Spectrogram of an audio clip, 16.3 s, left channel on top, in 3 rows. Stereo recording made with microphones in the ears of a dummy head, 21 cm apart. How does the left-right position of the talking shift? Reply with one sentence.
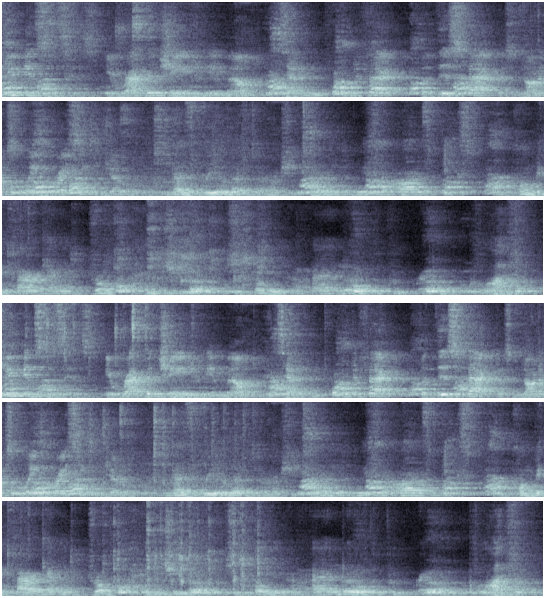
In this clip you hear the talking move from right to left and back again.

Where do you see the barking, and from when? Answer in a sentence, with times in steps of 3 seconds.
In this clip you hear the barking on the left from 0 s, in the centre from 6 s and on the left from 12 s.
